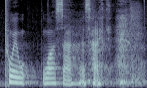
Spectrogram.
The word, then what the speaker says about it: Toi Hoa: Glenn served tour of duty in Vietnam 1967 to 1968 at Toi Hoa, pronounced Toi Wasa, and he retired from the United States Air Force in 1975.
